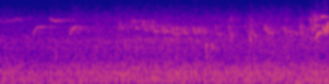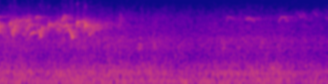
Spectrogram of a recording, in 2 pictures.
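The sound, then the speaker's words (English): Faint, thin birdsong in grey weather, with sparse high chirps and twitters over a low, steady rumble of background noise, becoming a little busier and louder in the middle before thinning out again. “The birds could only produce a thin thread of a song.”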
